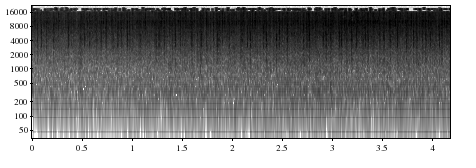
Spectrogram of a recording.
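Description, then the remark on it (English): Dense, continuous mechanical clattering of telex machines in the CyberSyn telex communication center, a rapid overlapping chatter of keys and print heads holding a steady, fairly loud level with a bright, hissy edge and no voices. “Soon, the previously placid telex communication center was filled with a concurrent mechanical clackering unlike any the men had heard before.”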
